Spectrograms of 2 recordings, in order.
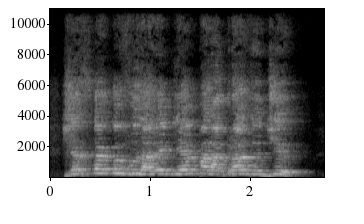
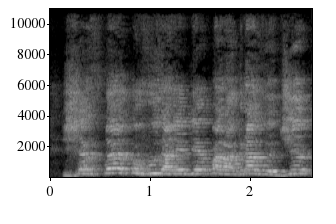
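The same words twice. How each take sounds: Both takes have the same delivery.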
